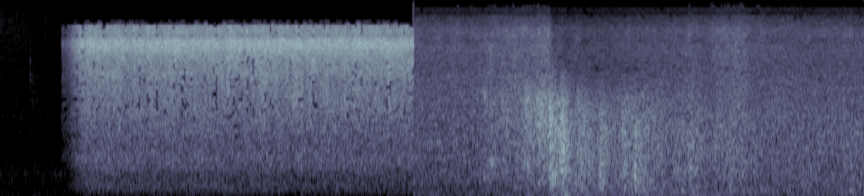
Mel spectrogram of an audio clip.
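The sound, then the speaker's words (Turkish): Dense, steady roar of heavy rain in Antalya, Turkey fills the first seconds, then gives way to a deeper rumbling wash with swelling, crackling bursts like thunder rolling through a downpour, with no one talking. “Beklenen yağmur geldi gelmesine ama bu kez de sel, taşkın ve fırtına hayatı olumsuz etkiledi.”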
